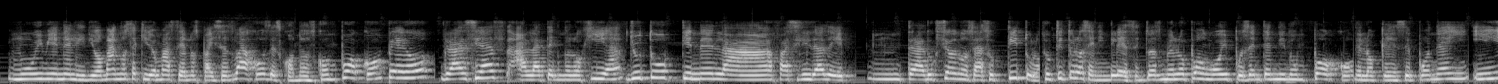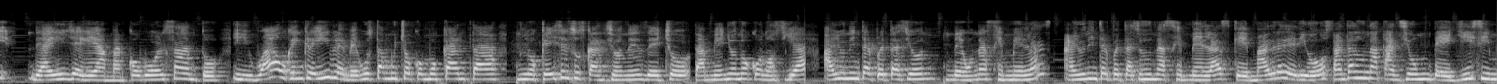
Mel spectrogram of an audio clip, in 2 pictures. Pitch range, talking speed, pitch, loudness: 215-255 Hz, 195 wpm, 235 Hz, -12 LUFS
